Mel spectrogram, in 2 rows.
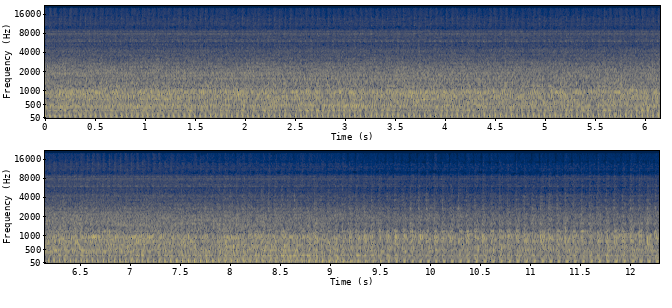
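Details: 2001 Suzuki GZ250 single idling with sharp, slightly uneven ticking puff each firing: exhaust leak remaining after a new gasket; lean-running engine with bluing front pipes, plucks when choke backed off.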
